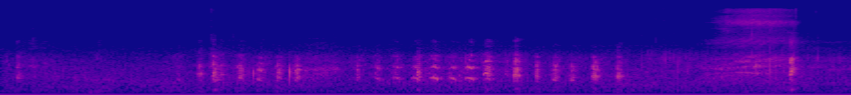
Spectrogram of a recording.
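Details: Pomeranian Saddleback goslings, a brood of five out with the goose and gander; a steady stream of short soft peeps repeated several times a second, over background hiss, with a burst of splashing or rushing noise near the end.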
